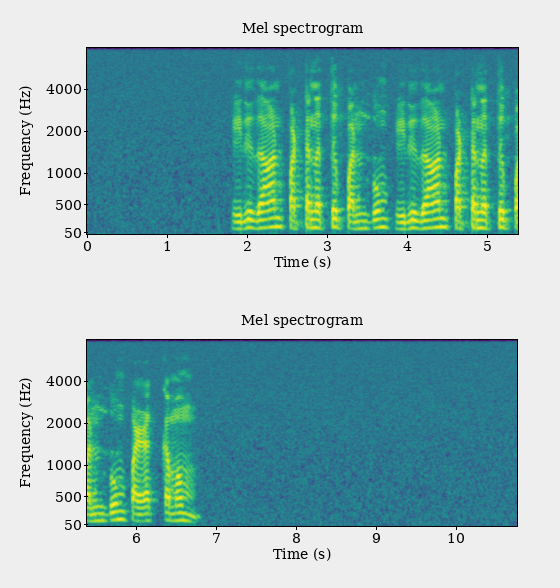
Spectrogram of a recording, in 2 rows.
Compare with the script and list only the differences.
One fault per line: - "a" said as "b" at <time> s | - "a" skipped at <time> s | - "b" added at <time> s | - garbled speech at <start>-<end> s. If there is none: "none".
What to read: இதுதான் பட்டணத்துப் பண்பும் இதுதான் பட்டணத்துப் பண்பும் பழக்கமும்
none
